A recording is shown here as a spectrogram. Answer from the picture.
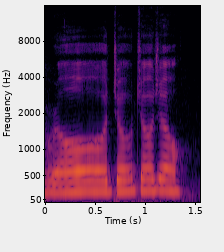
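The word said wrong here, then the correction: Mojo Jojo: Sorry, I said it wrong. It's Mo-Jo-Jo-Jo.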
